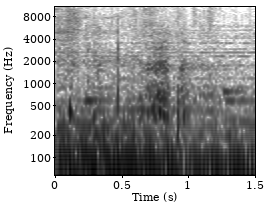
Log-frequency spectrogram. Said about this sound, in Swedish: Särskilt när det regnar lite så här. Lite lätt.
